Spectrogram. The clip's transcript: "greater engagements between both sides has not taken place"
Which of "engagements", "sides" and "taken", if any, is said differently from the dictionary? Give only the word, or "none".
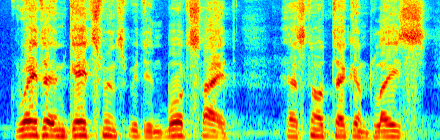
sides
